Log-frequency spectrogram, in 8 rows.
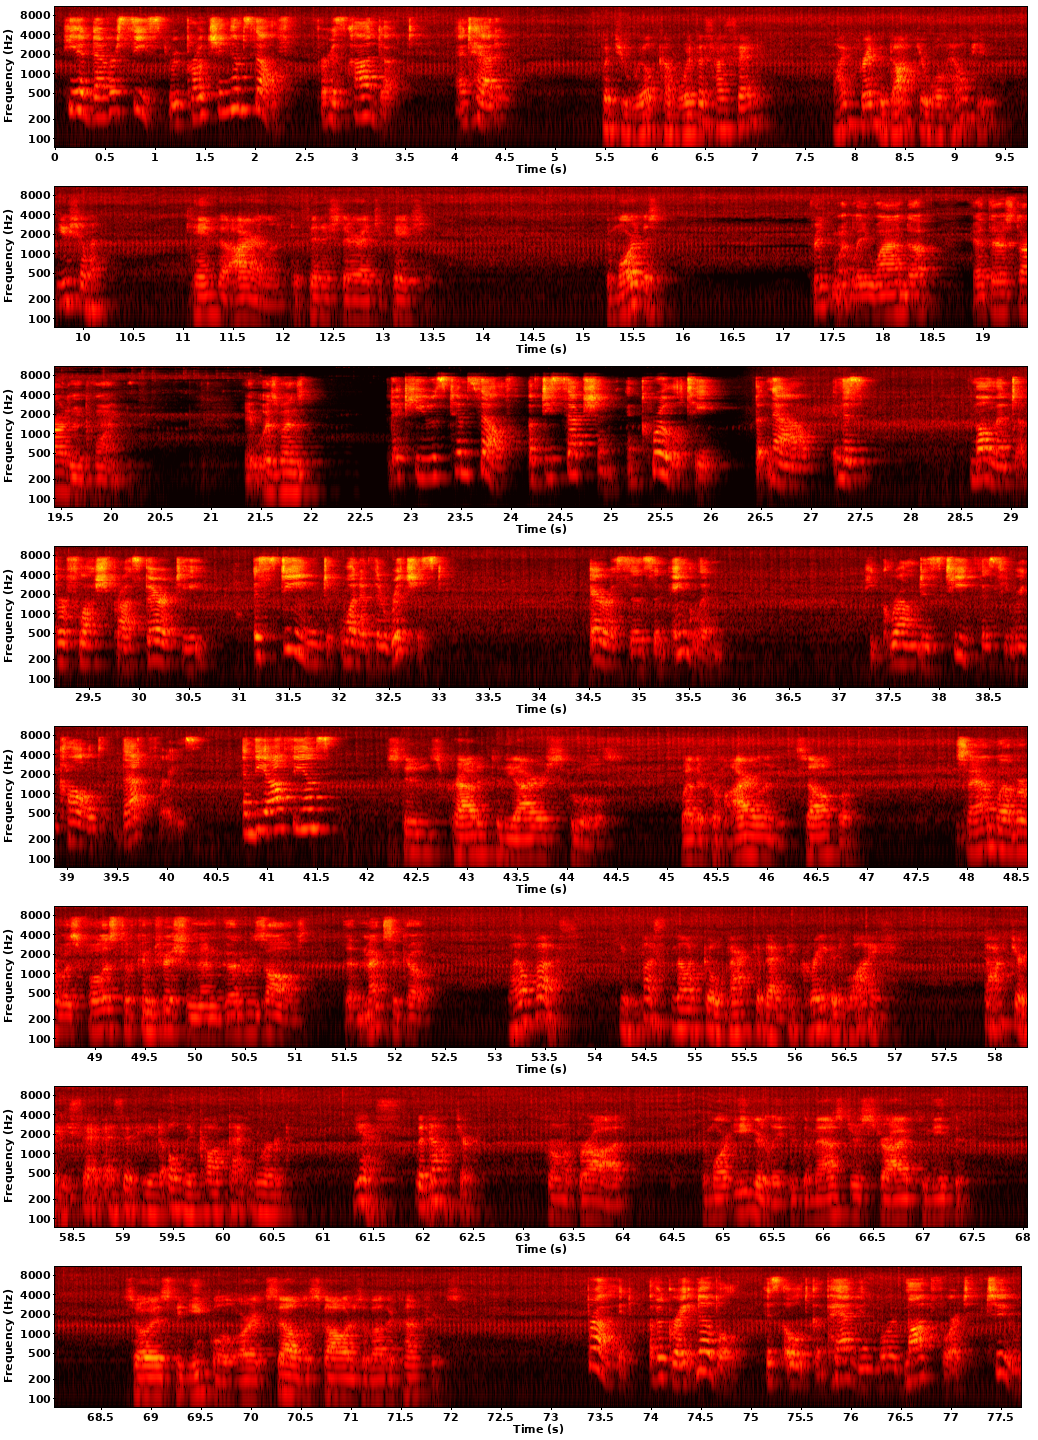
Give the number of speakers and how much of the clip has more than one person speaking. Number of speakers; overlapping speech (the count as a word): four, no overlap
